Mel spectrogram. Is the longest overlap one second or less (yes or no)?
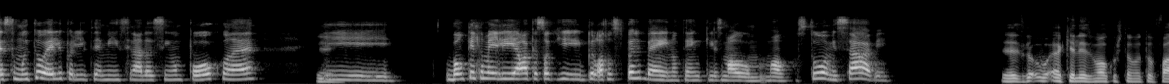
yes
